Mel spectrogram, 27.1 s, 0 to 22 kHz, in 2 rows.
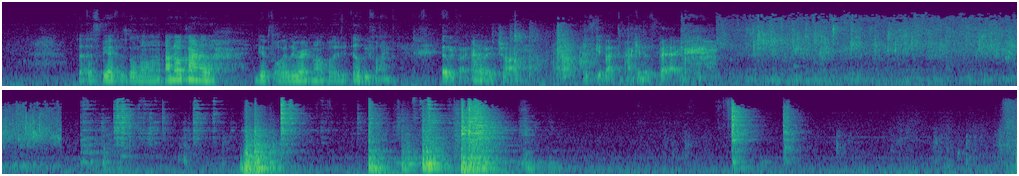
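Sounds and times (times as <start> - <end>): running water hissing: 9.6 - 14.4.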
